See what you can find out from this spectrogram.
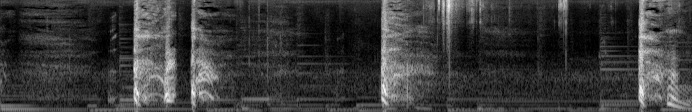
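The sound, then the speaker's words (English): Repeated coughing into a hand-covered microphone: several harsh, muffled bursts in short pairs and clusters, separated by quiet gaps with a faint steady hum underneath. “I'm here trying to cover the microphone while I cough.”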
